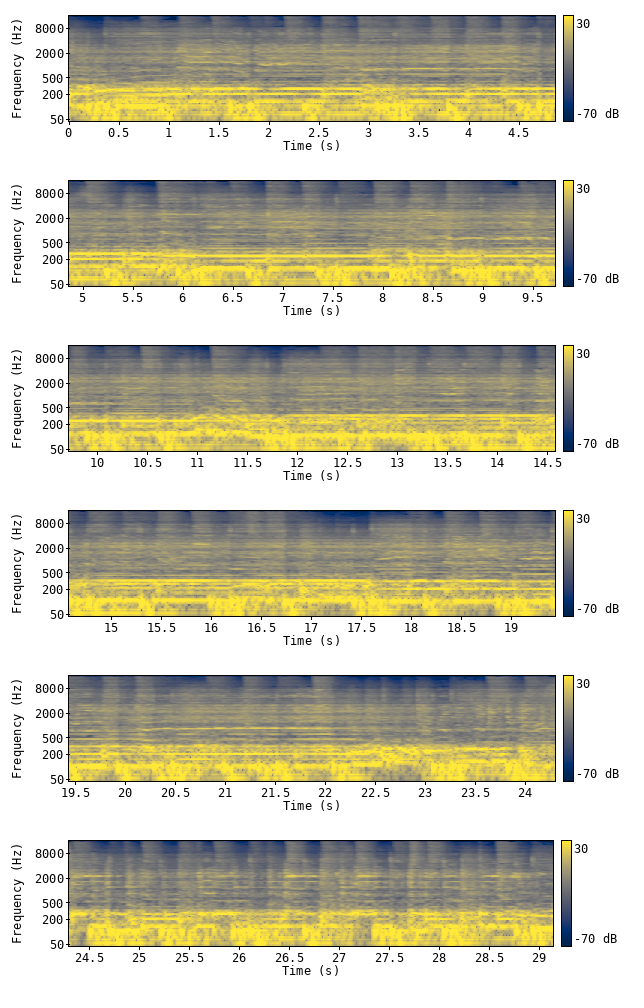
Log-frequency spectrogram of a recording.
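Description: Live rock band playing loud through a PA: electric guitar, bass and drums with a steady beat, and a woman singing into a microphone.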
